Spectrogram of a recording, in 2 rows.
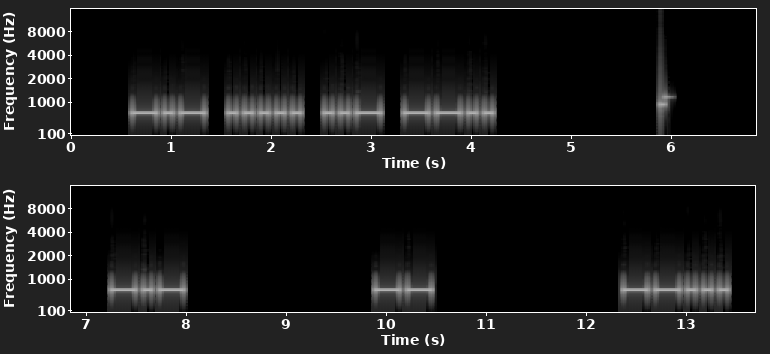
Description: Morse code, heard as a keyed tone, about 15 wpm, spaced as for 7 wpm, 700 Hz. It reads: K5UZ KM7
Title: USA Call Signs - 4 Characters - 8x Character Spacing - 15wpm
